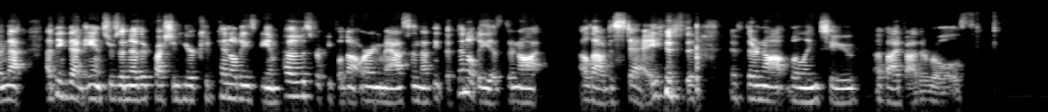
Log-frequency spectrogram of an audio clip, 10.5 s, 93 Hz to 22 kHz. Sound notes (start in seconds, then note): 6.8 laughs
